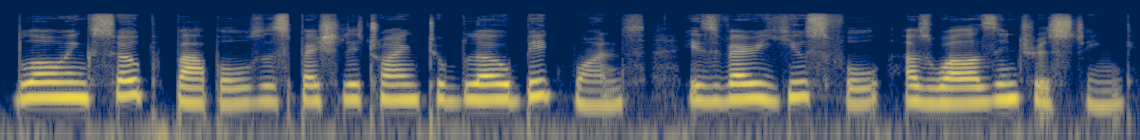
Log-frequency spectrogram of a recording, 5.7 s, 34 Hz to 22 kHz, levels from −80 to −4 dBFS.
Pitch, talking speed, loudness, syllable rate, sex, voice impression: 210 Hz, 170 wpm, -19 LUFS, 5.2 syllables/s, female, feminine, slightly adult-like, slightly fluent, sincere, slightly friendly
